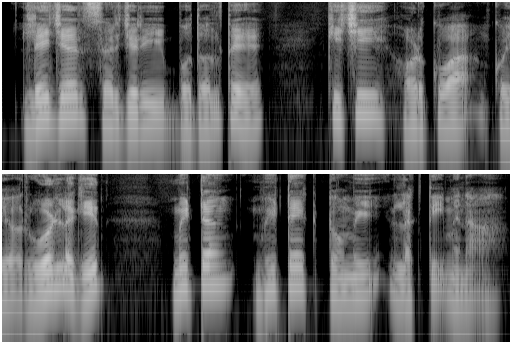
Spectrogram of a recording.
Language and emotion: Santali, neutral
